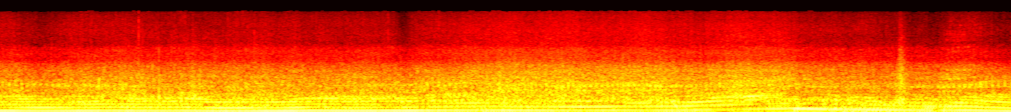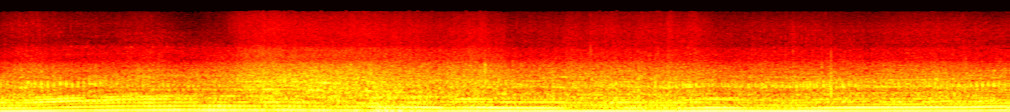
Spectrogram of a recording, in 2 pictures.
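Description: Tyres churn through mud and slush.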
